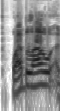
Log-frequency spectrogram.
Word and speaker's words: Pueblo: Uh, Pueblo Village. P Ub L O. Am I pronouncing that right?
